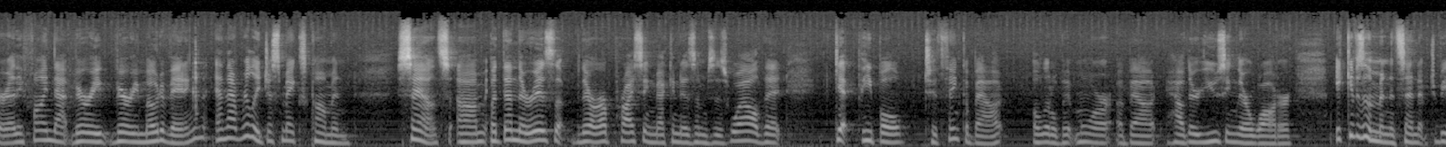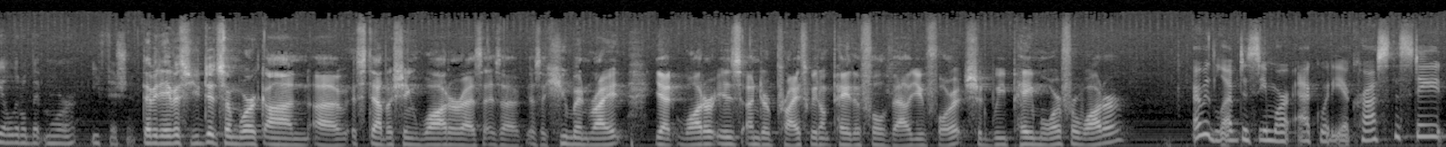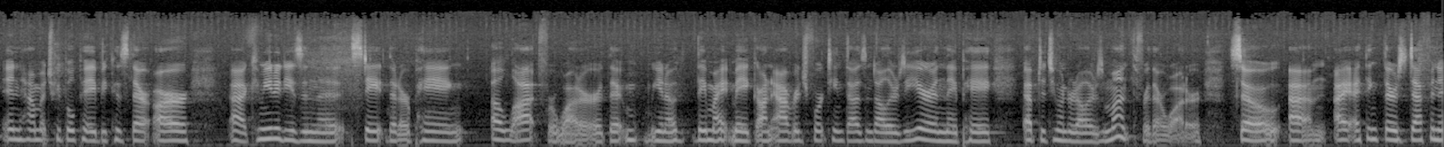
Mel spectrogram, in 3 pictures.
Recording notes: This program was recorded in front of a live audience at The Commonwealth Club of California on August 13, 2014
